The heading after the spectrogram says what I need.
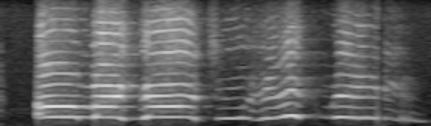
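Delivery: put-on, very high, shrieking scream. Retelling a fight on camera, quoting the woman who got hit screaming. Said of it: "the woman screams".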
